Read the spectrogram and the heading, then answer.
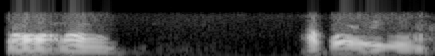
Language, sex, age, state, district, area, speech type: Assamese, male, 30-45, Assam, Dibrugarh, rural, conversation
